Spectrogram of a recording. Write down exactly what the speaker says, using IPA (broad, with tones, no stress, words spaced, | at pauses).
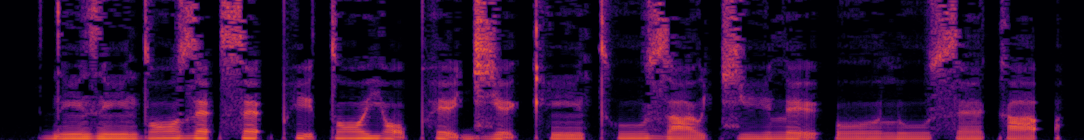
dĩ˨zĩ˨dɔ˦zɛ˦ʔ sɛ˦ʔpʰḭ˦˨tɔ˦ jɔ̰˦˨pʰḛ˦˨d͡ʑḛ˦˨ kʰĩ˨tʰu˦za˨ʊ̯ t͡ɕi˦lḛ˦˨ɪ̯ ʔo˦ʊ̯lu˦sɛ˦ kä˦ʔ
